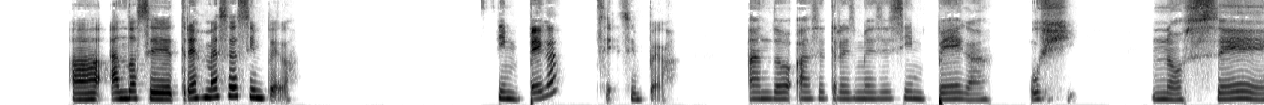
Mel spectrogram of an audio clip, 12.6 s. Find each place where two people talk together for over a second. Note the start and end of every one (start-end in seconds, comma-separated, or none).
none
